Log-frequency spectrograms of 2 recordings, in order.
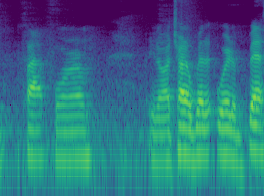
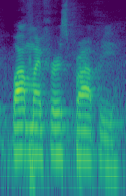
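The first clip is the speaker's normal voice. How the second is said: ordinary delivery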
